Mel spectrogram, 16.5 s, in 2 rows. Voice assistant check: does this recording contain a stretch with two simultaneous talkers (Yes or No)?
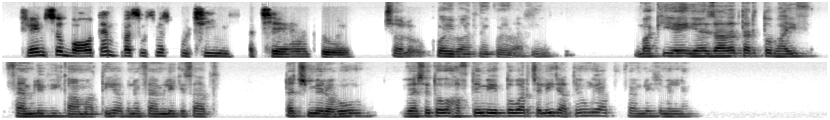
No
